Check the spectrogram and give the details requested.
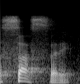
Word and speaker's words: Сассари: Есть такой город в Италии, называется Сассари. Но наши люди, когда произносят это слово, нарочно переставляют ударение и говорят «Сассари».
